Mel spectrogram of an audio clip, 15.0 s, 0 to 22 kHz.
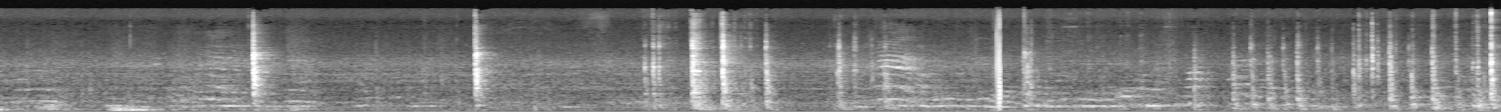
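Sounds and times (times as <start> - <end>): plastic and metal parts clicking: 6.4 - 9.0, 11.9 - 15.0.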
